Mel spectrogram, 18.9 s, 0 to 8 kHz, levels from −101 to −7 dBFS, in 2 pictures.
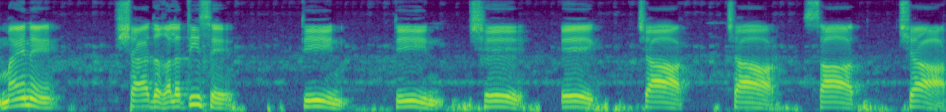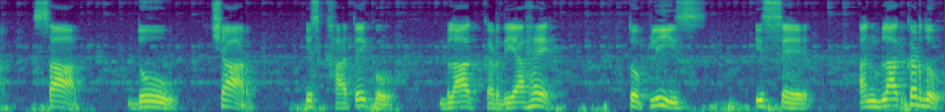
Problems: none marked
